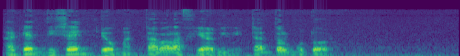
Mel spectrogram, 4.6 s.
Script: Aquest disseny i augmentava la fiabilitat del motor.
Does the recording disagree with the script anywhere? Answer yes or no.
no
